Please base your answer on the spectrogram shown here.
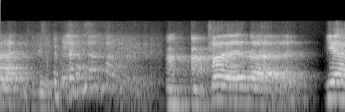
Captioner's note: attendees laughing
